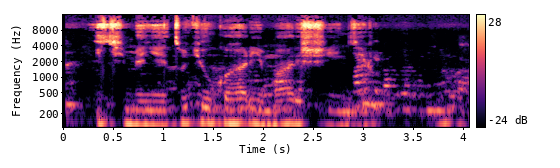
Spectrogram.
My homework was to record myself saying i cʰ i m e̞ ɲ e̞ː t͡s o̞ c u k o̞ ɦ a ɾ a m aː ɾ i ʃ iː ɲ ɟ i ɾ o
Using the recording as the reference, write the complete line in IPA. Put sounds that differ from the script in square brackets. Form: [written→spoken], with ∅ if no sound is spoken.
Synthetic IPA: i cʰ i m e̞ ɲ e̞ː t͡s o̞ c [u→uː] k o̞ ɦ a ɾ [a→i] m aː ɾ i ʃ iː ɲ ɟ i ɾ o

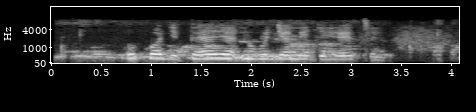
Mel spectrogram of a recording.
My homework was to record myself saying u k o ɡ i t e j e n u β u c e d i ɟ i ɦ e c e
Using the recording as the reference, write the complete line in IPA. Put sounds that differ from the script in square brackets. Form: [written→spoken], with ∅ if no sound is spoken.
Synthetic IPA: u k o [ɡ→ɟ] i t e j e n u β u [c→ɟ] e [d→n] i ɟ i ɦ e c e

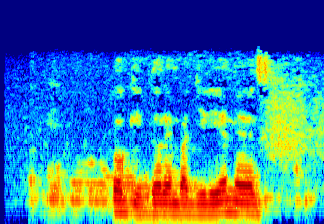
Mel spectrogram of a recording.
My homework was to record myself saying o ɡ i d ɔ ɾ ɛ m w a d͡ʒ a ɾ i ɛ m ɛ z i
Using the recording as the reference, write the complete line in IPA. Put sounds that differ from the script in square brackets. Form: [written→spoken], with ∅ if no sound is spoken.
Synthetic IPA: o ɡ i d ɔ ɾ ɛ m [w→b] a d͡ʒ [a→i] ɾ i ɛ m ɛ z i

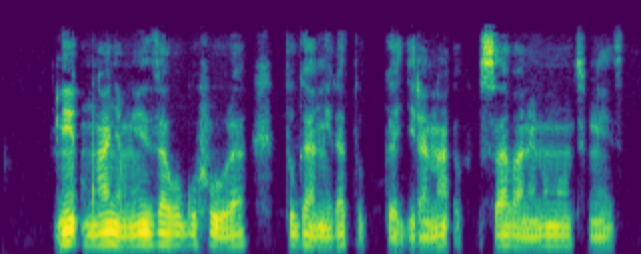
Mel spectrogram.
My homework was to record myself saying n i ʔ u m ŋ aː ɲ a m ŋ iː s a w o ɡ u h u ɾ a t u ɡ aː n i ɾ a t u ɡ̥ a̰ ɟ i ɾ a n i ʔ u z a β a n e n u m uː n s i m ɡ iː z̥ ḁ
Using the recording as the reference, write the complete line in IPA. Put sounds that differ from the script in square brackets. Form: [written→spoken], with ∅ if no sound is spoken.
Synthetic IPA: n i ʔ u m ŋ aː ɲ a m ŋ iː [s→z] a w o ɡ u h u ɾ a t u ɡ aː n i ɾ a t u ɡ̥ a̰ ɟ i ɾ a n [i→a] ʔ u [z→s] a β a n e n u m uː n s i m [ɡ→ŋ] iː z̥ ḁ

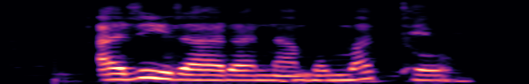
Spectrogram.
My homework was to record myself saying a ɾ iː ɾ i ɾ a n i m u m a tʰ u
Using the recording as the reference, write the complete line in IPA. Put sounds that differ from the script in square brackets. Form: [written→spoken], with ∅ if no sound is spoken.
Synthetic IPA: a ɾ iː ɾ [i→a] ɾ a n [i→a] m u m a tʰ [u→o]

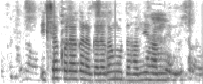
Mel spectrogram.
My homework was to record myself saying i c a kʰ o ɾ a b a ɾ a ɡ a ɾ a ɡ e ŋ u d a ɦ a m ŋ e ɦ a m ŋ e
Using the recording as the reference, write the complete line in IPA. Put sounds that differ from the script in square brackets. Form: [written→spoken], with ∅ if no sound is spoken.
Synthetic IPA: i c a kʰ o ɾ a [b→ɡ] a ɾ a ɡ a ɾ a ɡ [e→a] ŋ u d a ɦ a m [ŋ→ɲ] e ɦ a m ŋ e

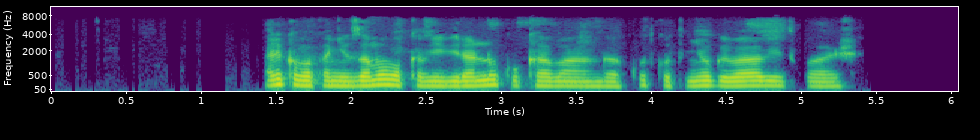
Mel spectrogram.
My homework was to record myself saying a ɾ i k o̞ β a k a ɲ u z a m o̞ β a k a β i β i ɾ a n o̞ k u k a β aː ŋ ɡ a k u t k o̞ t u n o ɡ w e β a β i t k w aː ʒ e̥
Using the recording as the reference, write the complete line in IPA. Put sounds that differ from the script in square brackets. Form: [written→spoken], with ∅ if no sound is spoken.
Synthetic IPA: a ɾ i k o̞ β a k a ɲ u z a m o̞ β a k a β i β i ɾ a n o̞ k u k a β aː ŋ ɡ a k u t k o̞ t u [n→ɲ] o ɡ w e β a β i t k w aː ʒ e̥

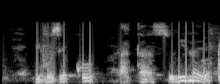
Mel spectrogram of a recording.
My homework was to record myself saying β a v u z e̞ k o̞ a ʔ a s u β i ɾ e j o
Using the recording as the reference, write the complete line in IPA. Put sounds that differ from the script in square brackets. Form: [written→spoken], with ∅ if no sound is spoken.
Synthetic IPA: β [a→i] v u z e̞ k o̞ a [ʔ→t] a s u β i ɾ [e→a] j o

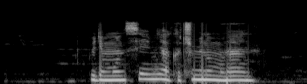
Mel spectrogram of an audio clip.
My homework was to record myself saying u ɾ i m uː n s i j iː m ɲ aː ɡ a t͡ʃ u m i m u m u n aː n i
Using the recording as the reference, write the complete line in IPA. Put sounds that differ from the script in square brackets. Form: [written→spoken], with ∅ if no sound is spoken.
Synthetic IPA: u ɾ i m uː n s i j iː m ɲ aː [ɡ→k] a t͡ʃ u m i [m→n] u m u n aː n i

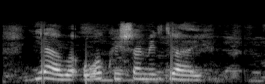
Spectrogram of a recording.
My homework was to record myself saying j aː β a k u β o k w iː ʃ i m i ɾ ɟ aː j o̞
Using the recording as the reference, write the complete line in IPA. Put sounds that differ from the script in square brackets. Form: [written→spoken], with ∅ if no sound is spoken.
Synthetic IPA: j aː β a [k→ʔ] u [β→w] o k w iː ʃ [i→a] m i ɾ ɟ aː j o̞

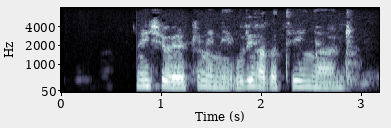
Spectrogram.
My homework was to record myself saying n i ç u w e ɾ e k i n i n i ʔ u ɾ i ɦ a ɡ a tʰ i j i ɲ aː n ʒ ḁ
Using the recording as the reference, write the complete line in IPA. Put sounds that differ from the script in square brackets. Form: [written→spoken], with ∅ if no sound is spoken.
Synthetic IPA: n i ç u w e ɾ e k i n i n i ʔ u ɾ i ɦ a ɡ a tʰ i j i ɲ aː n [ʒ→d͡ʒ] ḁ

